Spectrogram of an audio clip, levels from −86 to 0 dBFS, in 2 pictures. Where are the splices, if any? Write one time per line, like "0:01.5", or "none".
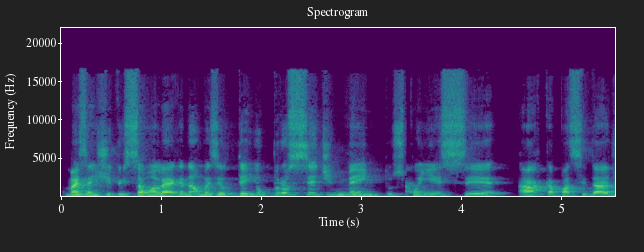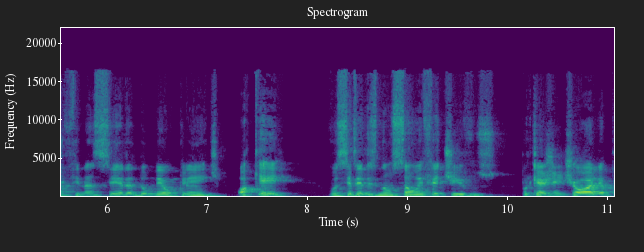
0:03.4
0:07.2
0:08.5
